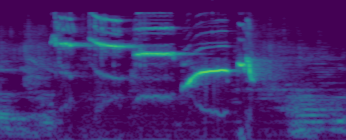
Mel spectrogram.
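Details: Brown-chested jungle flycatcher from Bali, a lure recording for training other birds: a short burst of clear whistled notes, high sliding phrases dropping then a bright rising whistle ending in a sharp high note.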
